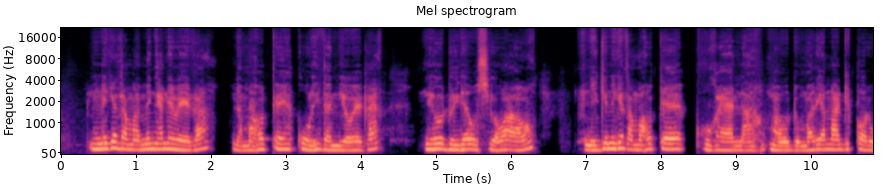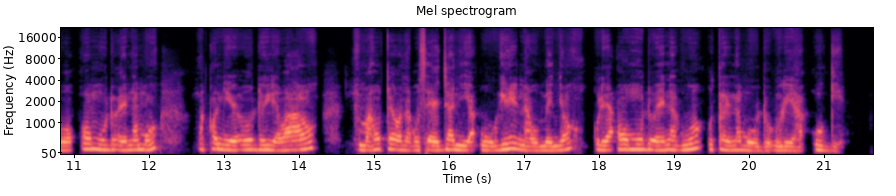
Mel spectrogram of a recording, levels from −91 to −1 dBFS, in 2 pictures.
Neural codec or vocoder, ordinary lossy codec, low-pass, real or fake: codec, 44.1 kHz, 3.4 kbps, Pupu-Codec; none; none; fake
